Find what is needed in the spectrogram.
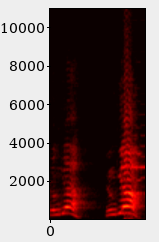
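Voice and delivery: loud call across the house. Acted. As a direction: shout the name to find them. Calling out for someone.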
